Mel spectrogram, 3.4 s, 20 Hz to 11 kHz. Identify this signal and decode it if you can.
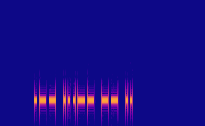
Morse code, heard as a keyed tone, about 29 wpm, 700 Hz. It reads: W3MI
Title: USA Call Signs - 2x Character Spacing - 30wpm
